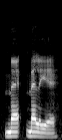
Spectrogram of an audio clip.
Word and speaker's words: Meslier: talk a bit about i've been learning some french so i'm now saying mellie i ain't really been learning french that's obviously a joke and i'm still going to say meslier so tech it um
